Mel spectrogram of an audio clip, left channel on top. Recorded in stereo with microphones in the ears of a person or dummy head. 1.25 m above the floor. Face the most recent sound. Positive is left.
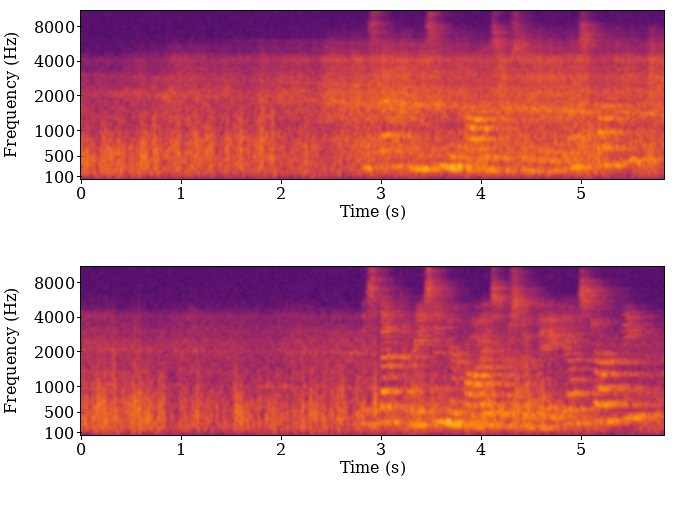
turn(degrees=-20)  # may be behind; listen again after turning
